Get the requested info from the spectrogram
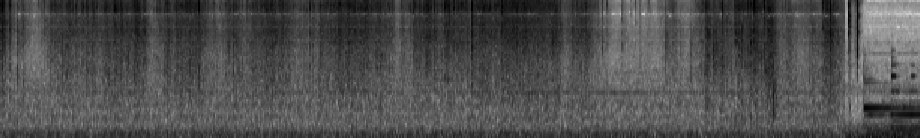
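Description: Plastic mailer bag and tissue paper rustling and crinkling as a wrapped package is pushed into the bag, over a steady low hum. Near the end two sharp clicks, then gentle ambient music with held notes begins.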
